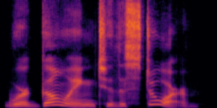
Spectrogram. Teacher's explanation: Stress going and store.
